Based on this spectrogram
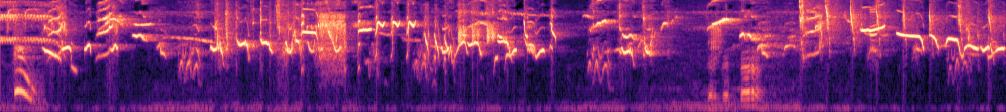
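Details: Kacer, the Oriental magpie-robin, singing a fighting song to provoke rival birds; a long, varied run of piercing whistles, scratchy chatter and quick downslurs, broken by short pauses over a faint low hum.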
